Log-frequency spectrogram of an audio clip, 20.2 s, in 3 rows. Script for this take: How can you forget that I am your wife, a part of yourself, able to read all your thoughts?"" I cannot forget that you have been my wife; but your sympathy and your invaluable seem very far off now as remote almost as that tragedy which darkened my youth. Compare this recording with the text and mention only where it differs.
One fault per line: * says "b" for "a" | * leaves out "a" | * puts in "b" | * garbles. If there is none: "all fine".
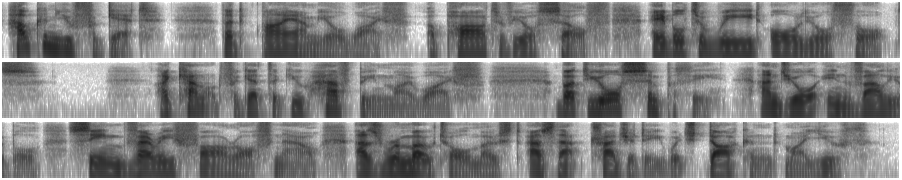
all fine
